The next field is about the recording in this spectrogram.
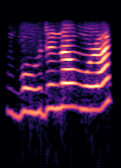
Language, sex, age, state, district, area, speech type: Assamese, female, 30-45, Assam, Nagaon, rural, conversation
